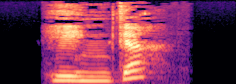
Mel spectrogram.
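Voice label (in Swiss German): "hinke", Alsatian; medecine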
